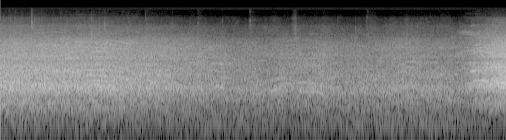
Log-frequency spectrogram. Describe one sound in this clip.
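A large stadium crowd roars and cheers, swelling loudly near the end.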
